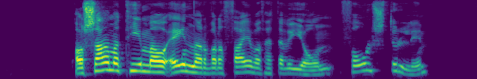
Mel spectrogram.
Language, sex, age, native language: Icelandic, male, 30-39, Icelandic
